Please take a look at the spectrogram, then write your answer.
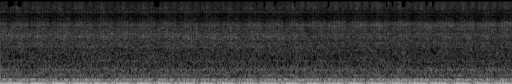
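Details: GMC engine at idle with a cylinder 6 misfire and P0420 code: low rumbling idle with an uneven, loping pulse about one and a half times a second, a cylinder dropping out; plug, ignition wire and catalytic converter later replaced.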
